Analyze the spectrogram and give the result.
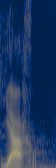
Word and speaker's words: Яхве: то большинство сегодня богословов и верующих сходится на том, что, скорее всего, это произносится как Яхва.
